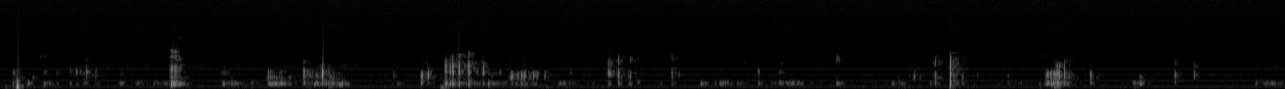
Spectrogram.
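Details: Gurgling, squelching bowel noises in irregular bursts over a steady low hum; ordinary stomach rumbling.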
